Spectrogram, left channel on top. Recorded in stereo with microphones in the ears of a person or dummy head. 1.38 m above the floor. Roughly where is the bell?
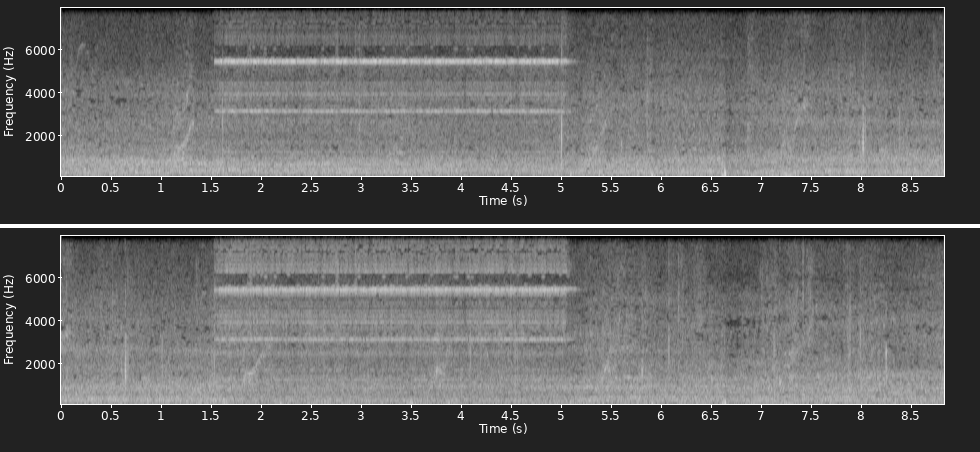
Right.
